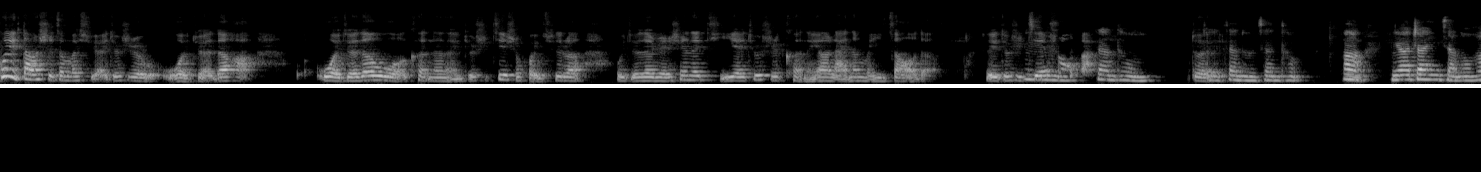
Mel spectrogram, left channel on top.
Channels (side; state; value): right; silent; digital silence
